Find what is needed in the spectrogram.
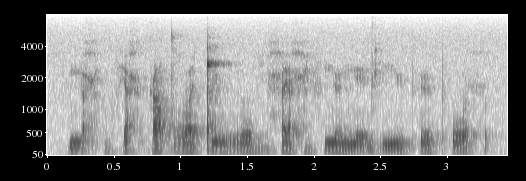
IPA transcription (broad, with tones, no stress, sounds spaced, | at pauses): mʲ ə˦˥ ħ h o̤˥˧ h e˥˧ ħ k ø˥˧ tˤ ʁʷ e˦˥ ǃ y˥˧ w r o˥˧ ɦ i̤˦˥ ħ e˥˧ ħ i̤˥˧ f n ø˥˧ ŋ e˦˥ d i̤˥˧ ŋ y˦˥ pʰ ø˦˥ pʰ o˥˧ ħ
